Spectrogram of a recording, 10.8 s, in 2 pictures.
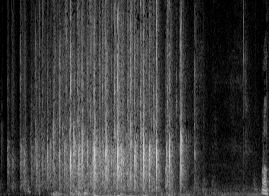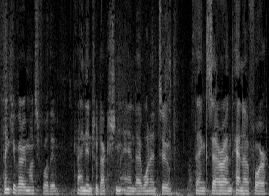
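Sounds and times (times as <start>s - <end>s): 
audience applause welcoming a professor: 0.0s - 4.0s
speech: 5.2s - 10.7s.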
